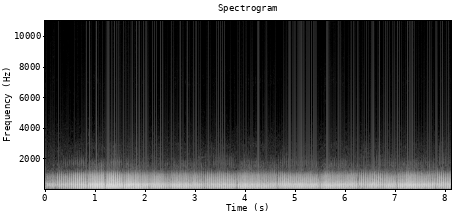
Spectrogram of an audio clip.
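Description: A cat purring, close and steady, swelling up over the first second.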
